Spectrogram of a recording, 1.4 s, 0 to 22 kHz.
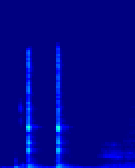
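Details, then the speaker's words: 2010 Toyota Tacoma TRD Sport 2WD, A750E transmission with hard 1-2 shift and pressure control solenoid B code: solenoid bench-tested after cleaning out dirty fluid with WD40, crisp metallic clicks, snapping in and out cleanly. "but uh it moves a lot better now I cleaned it with a little uh WD40 in this are area here to get some and when I sprayed it out it had a bunch of um dirty fluid in it transmission fluid"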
